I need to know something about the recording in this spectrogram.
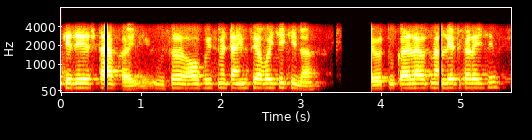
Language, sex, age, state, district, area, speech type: Maithili, male, 18-30, Bihar, Muzaffarpur, rural, conversation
